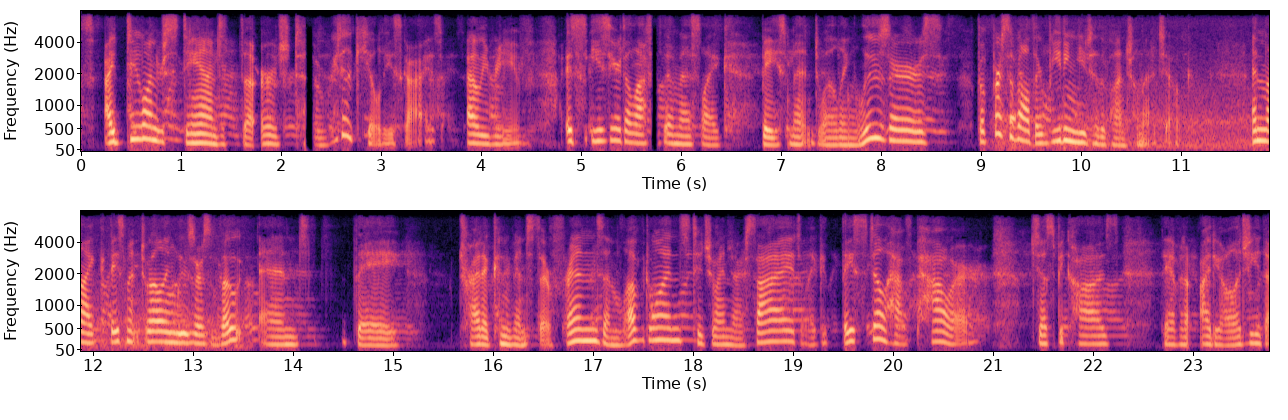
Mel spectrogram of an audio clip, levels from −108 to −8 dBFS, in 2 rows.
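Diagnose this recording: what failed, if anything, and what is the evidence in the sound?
At the far end, call processing has no echo canceller: the loudspeaker's output reaches the microphone and is sent straight back. Throughout the speech, every phrase returns about 20 dB quieter and roughly a fifth of a second late, as a thin shadow trailing the talker.

On the network's radio link, AMR speech frames were lost. The decoder concealed each gap by repeating its last good parameters at falling gain. From 2.23 to 2.38 s and from 5.69 to 5.79 s the speech drops to near silence, consistent with about 80 ms and 60 ms of missing frames.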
